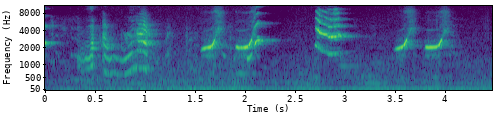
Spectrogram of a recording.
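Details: A pet rose-ringed (ringneck) parakeet talks indoors in quick, high, slurred chattering syllables with rising whistled notes, in short bursts of about half a second over a quiet hum.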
